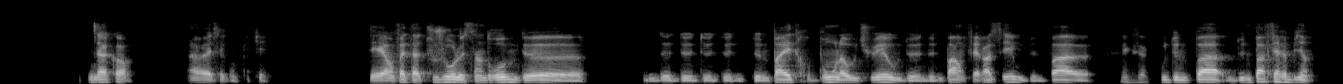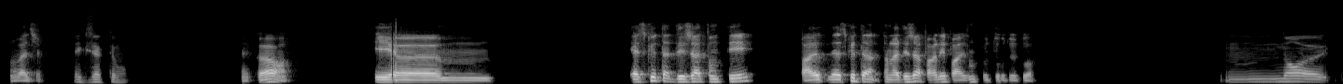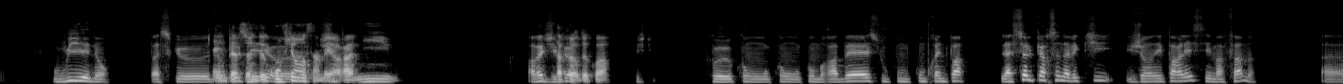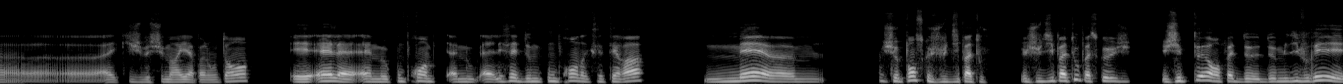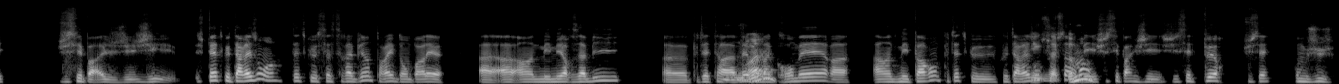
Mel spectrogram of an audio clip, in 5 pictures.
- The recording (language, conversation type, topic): French, advice, Comment votre confiance en vous s’est-elle effondrée après une rupture ou un échec personnel ?
- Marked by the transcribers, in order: other background noise; drawn out: "heu"; stressed: "Mais"; stressed: "peur"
